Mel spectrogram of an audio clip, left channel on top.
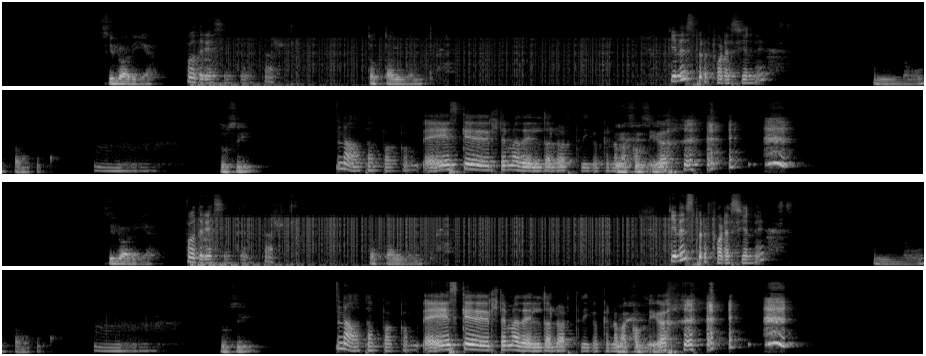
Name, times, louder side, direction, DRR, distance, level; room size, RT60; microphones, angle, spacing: voice 1, 1.0-1.5 3.7-4.2 8.7-9.5 11.4-11.8 15.4-15.9, left 3 dB, 70° left, 0.7 m, -31 dB
voice 2, 1.8-2.8 6.4-7.8 10.1-10.8 12.6-16.4 16.8-17.1, right 3 dB, 40° right, 0.7 m, -26 dB
sound 1, 1.9-7.4, right 7 dB, 85° right, 0.5 m, -44 dB
8.3 x 4.8 x 3.9 m
head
